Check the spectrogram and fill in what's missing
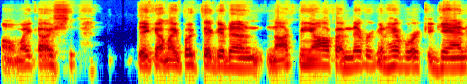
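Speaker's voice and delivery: mock talking through tears, tearful crying. Retelling calling the husband from a ladder, imitating own past crying. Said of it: "I was on the ladder and I'm crying".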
